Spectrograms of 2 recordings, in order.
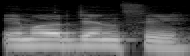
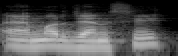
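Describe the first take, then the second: First: The first vowel sounds like 'ih'. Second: The first vowel sounds like 'eh'. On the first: The speaker calls it right. "ये है इसका सही तलफ़ुज़" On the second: The speaker calls it wrong. "गलत गलत तरीके से बोला जाता है"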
